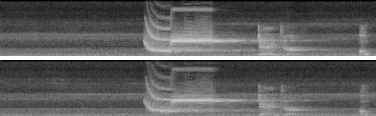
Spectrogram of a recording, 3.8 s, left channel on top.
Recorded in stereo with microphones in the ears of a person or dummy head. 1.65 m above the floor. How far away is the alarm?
About 1.7 m.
